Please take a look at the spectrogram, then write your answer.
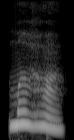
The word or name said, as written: ಮೋಹ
